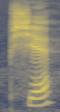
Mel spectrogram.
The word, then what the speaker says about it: 謝: of identical characters usually pronounced the first character correctly so this one she is the fourth toe and then the second character we say it in a much softer tone yes yeah yes yeah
